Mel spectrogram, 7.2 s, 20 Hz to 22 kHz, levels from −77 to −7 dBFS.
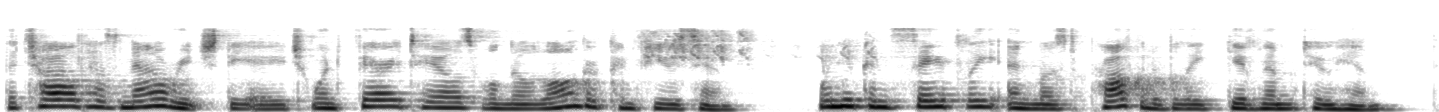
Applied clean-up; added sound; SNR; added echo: neural mask model DeepFilterNet 3.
